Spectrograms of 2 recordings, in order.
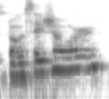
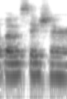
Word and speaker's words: Beausejour: live in Quebec and if I say my name with an English accent cuz that's like how I've been raised people are just like what's your name maybe like Michelle bow say sure and they'll be like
